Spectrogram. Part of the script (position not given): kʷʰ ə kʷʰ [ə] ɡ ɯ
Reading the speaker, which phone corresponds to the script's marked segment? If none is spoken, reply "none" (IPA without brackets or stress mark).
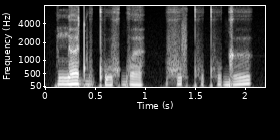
ɯ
